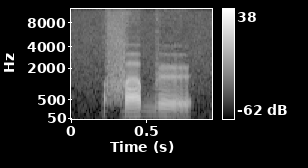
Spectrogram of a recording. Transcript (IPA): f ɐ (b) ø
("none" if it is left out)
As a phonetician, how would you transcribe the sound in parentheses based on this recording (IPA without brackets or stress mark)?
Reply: b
